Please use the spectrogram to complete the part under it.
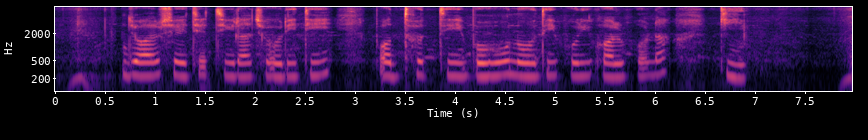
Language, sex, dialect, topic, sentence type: Bengali, female, Standard Colloquial, agriculture, question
